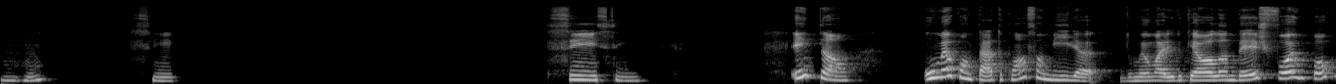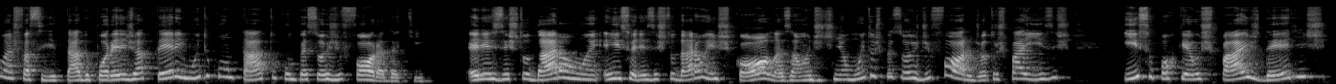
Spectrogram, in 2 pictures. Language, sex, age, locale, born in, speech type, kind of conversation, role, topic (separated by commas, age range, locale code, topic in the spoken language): Portuguese, female, 30-34, pt-BR, Brazil, conversation, podcast, guest, Quem costuma fazer parte da sua rede de apoio?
